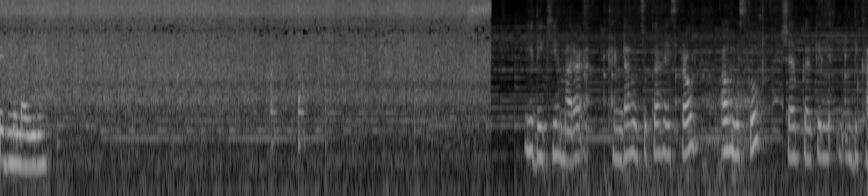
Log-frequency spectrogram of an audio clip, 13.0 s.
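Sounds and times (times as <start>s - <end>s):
food sizzling in butter: 0.0s - 7.4s.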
